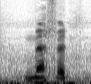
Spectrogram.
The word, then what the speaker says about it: Medford: And it's like they have a town not too far by which is called, well, it's spelled Medford. But if you listen to the locals, Method.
